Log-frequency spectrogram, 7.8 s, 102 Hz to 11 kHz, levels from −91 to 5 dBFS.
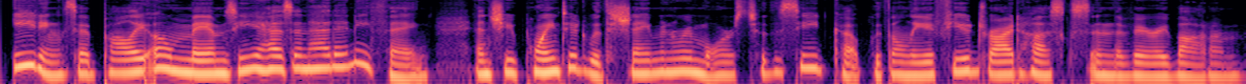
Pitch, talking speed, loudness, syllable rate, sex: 200 Hz, 230 wpm, -17 LUFS, 5.7 syllables/s, female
